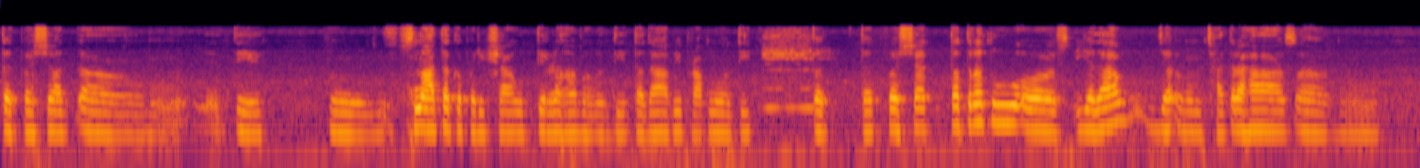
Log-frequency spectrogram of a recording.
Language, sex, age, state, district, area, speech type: Sanskrit, female, 60+, Maharashtra, Nagpur, urban, spontaneous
